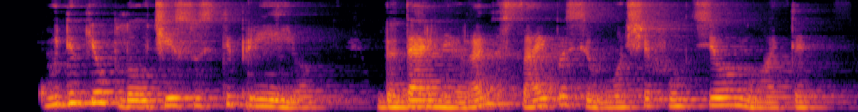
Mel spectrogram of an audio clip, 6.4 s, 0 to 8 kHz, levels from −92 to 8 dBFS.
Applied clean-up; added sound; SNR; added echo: none; none; none; reverberation time 0.7 s.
